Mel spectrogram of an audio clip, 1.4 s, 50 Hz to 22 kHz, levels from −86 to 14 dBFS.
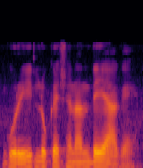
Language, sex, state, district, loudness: Chakma, male, Tripura, West Tripura, -15 LUFS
